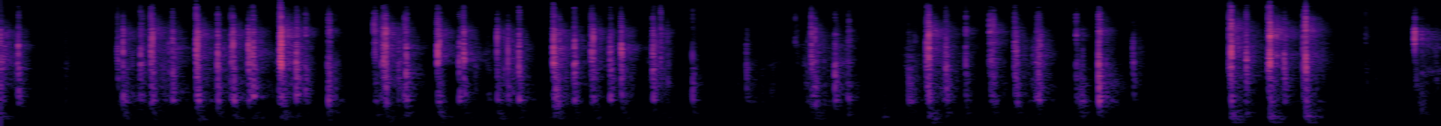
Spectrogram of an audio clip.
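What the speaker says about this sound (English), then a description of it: "and I type in my name." Typing on a computer keyboard in bursts of crisp, close key clicks with brief pauses between words, quiet surroundings and no voices.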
